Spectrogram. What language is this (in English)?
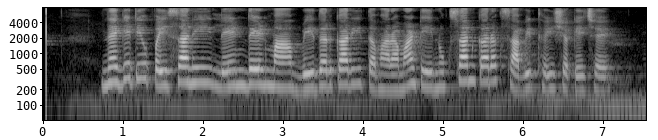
Gujarati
